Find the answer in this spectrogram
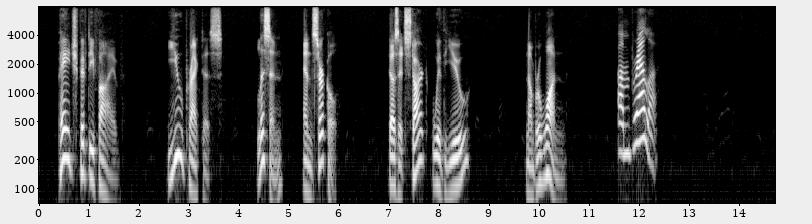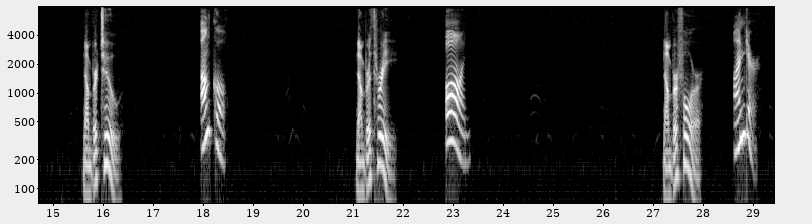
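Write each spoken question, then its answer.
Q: Does it start with you? Number 1.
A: yes

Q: Number 2.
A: yes

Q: Number 3.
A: no

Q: Number 4.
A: yes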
